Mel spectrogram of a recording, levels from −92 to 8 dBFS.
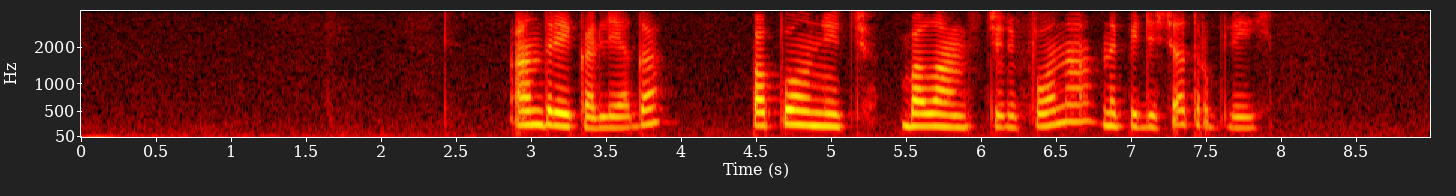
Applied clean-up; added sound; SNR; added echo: none; none; none; none.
